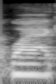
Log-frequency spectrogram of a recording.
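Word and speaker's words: WIAC: the way I saw a little poll on Twitter about weak wak wak has definitely had the overwhelming majority pronunciation wise yeah wak is certainly the way you say it I can promise you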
